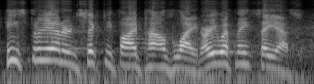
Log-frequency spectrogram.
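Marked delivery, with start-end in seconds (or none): none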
